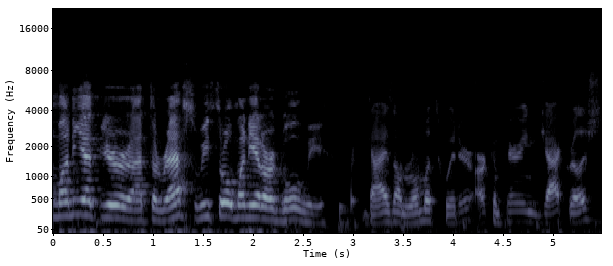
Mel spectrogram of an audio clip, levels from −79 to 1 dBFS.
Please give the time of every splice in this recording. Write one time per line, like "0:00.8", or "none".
0:03.0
